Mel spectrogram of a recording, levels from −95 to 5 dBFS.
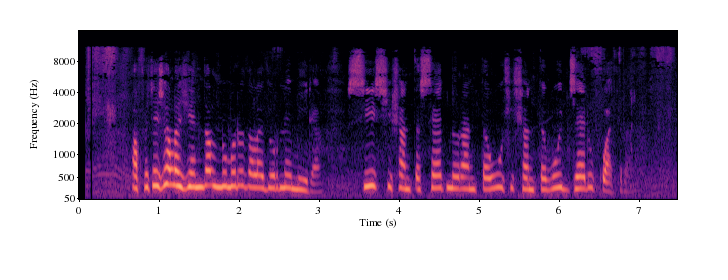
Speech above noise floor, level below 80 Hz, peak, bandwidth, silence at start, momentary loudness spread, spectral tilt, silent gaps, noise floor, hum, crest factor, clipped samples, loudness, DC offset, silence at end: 23 dB; -70 dBFS; -8 dBFS; 11.5 kHz; 0.3 s; 15 LU; -5 dB/octave; none; -47 dBFS; none; 18 dB; under 0.1%; -25 LUFS; under 0.1%; 0.85 s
